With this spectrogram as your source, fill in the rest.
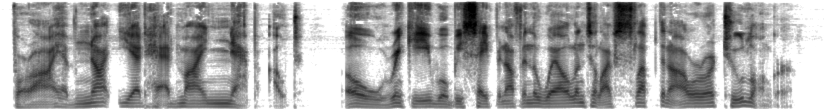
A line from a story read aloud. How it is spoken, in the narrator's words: growled the goat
